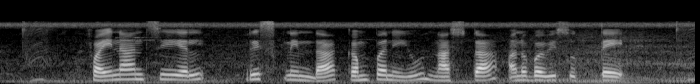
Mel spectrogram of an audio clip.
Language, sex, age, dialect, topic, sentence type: Kannada, female, 41-45, Mysore Kannada, banking, statement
